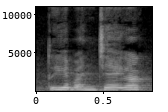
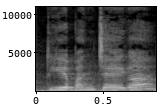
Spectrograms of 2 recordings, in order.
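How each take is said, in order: Both takes have the same delivery.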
